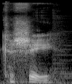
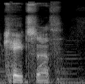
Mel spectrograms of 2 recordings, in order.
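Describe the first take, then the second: First: The name sounds like 'Kay-shee', with no th. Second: The name sounds like 'Kate Sith', spelled out. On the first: This is the original, proper pronunciation. "if I say his name the proper way" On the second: This is the pronunciation everyone recognizes. "I always pronounce it as Kate Sith"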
